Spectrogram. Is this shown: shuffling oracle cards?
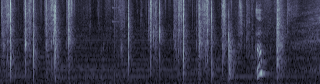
yes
